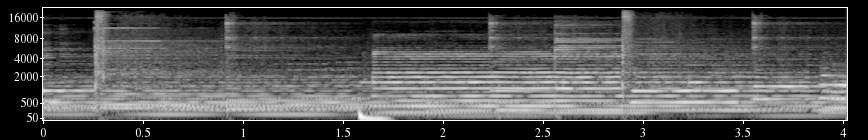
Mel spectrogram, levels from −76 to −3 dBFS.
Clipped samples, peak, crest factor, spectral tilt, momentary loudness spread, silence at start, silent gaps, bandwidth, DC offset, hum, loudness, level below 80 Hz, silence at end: under 0.1%; 0 dBFS; 14 dB; -3.5 dB/octave; 7 LU; 0 s; none; over 20 kHz; under 0.1%; none; -15 LUFS; -30 dBFS; 0 s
